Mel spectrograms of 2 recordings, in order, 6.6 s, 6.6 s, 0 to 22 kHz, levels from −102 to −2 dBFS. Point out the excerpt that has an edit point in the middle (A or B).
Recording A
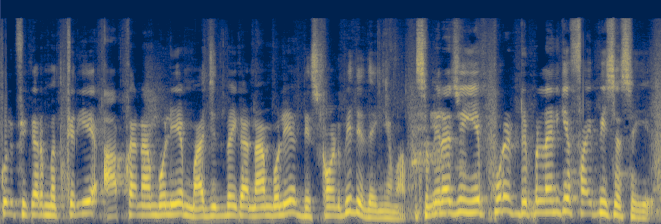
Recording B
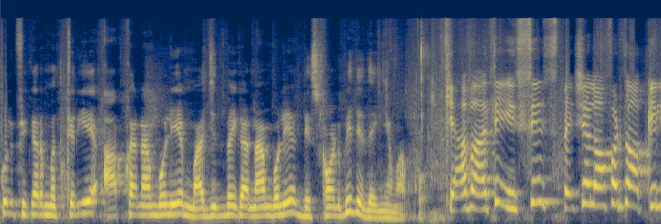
A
